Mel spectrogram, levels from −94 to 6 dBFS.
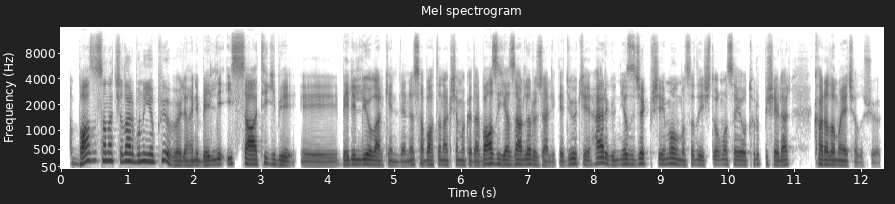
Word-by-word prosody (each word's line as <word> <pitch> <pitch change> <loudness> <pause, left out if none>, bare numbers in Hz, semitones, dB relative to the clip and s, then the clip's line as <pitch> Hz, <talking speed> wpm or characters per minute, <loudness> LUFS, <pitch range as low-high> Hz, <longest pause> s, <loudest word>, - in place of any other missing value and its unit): E, 125 -2 -14
bazı 200 +10 +6
sanatçılar 200 -3 +1
bunu 185 +2 +2
yapıyor 185 - +1
böyle, 100 -1 0
hani, 100 +1 -3
belli 110 +3 +1
iş 130 +1 -4
saati 120 +2 +4
gibi, 110 -6 -2
eee, 90 0 -6
belirliyorlar 115 -2 +3
kendilerine 95 +1 -5
sabahtan 110 0 -2
akşama 105 0 -4
kadar. 95 -1 -3
Bazı 125 +1 +4
yazarlar 115 +1 +2
özellikle 95 -2 -5
diyor 125 +2 -1
ki, 115 -2 -4
"Her 140 +7 +4
gün 110 -4 -3
yazacak 125 +3 0
bir - - -12
şeyim 120 +1 -3
olmasa 115 -3 -2
da 115 - -3
işte 105 +1 -6
o 115 - -4
masaya 115 -2 -3
oturup 120 +3 -8
bir - - -9
şeyler 110 +2 -1 0.3
karalamaya 110 -4 +2
çalışıyorum." 80 -2 -13
115 Hz, 180 wpm, -23 LUFS, 105-125 Hz, 0.3 s, bazı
